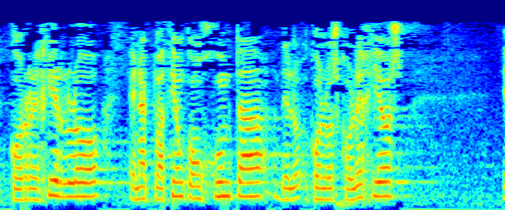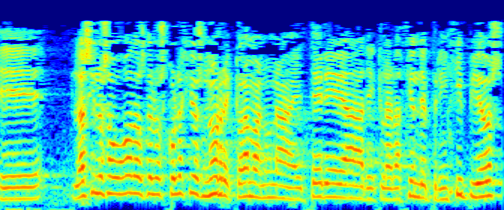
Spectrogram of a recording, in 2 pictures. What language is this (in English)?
Spanish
